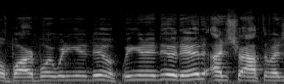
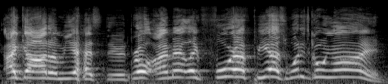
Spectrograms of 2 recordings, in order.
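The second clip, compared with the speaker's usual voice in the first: loud hyped yelling, much higher; hyped gamer bro; 12 semitones higher, 14 dB louder than usual. Real, not acted. Laggy fight, kill lands.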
